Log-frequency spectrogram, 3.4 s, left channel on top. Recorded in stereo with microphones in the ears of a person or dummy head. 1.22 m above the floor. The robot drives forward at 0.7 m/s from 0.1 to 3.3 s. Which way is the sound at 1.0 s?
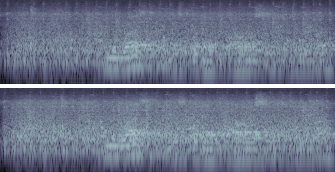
Centre (ahead or behind).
